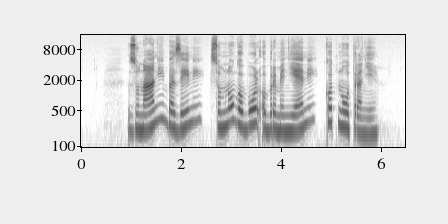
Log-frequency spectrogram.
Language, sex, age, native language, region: Slovenian, female, 30-49, Slovenian, Central Slovenia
